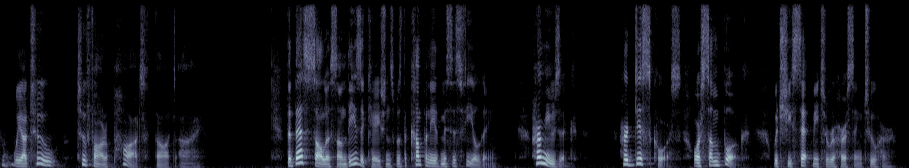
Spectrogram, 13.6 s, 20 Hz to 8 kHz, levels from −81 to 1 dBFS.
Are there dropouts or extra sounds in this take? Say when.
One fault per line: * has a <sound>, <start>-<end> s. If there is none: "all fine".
all fine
